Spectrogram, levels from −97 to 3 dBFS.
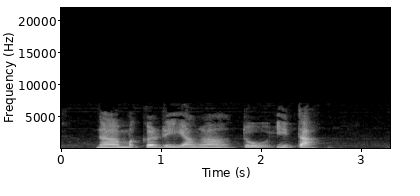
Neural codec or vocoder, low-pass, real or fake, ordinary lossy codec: none; 7.2 kHz; real; MP3, 64 kbps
